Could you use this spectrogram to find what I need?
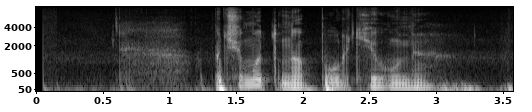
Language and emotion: Russian, sad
